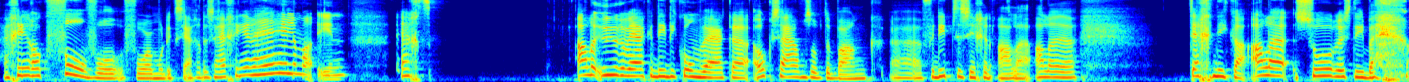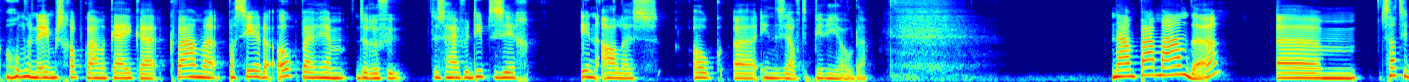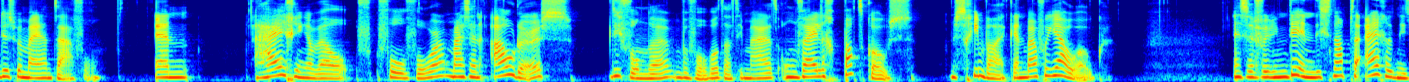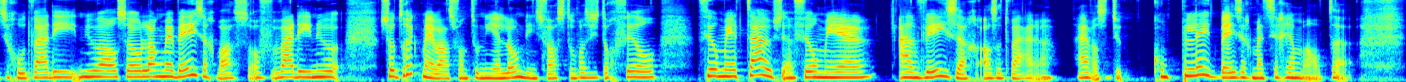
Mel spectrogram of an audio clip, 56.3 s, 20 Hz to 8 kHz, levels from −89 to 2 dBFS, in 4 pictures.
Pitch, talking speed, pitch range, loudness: 195 Hz, 165 wpm, 175-220 Hz, -18 LUFS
